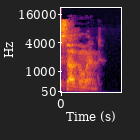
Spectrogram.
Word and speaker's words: Sutherland: So that was a great film clip of Anthony in his young days interviewing Kiefer Sunderland. I don't know if I'm saying it right. And so welcome. What is it? – Kiefer Sutherland.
